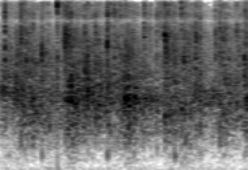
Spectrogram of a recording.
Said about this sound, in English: Come on, church. If you believe that, give God a big clap, because I believe with all my heart.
